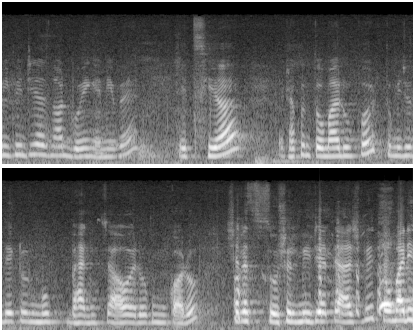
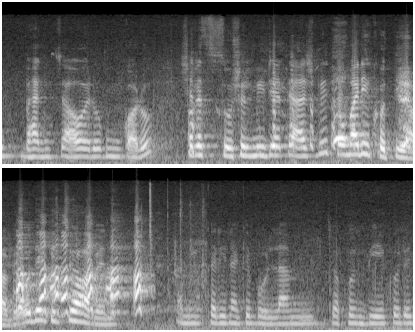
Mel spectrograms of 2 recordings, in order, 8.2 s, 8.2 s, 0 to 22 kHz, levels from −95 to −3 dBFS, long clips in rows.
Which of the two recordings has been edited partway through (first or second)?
second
